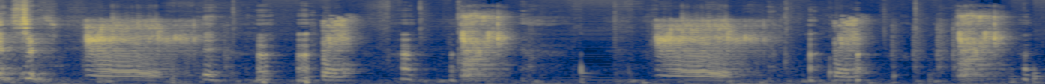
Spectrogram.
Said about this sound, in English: How many fart sounds do you have? Are they all the same? He's repeating like the same three.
